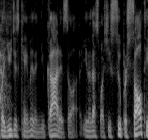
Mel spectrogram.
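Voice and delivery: ordinary delivery

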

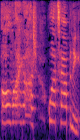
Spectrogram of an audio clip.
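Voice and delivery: put-on shrieking, very high-pitched screaming. Retelling how two announcers in the booth reacted, imitating their screaming. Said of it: "both are just screaming like".

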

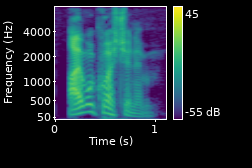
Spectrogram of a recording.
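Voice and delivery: plain

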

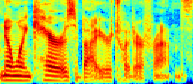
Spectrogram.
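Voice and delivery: plain

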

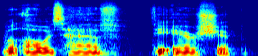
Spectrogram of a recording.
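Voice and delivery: soft whisper. Voicing a character who whispers to a departing player character: whispering. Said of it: "she whispers in your ear".

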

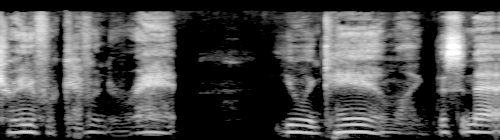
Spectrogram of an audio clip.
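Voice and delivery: put-on low, soft voice. Retelling a teammate's news on the phone: imitating a low, soft voice. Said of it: "like, all low".

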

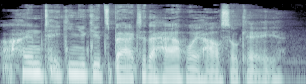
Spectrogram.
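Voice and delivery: high, trembling, quavering, shaky squeak. The bus driver calls to the kids from the front, shaky, trembling voice. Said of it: "The bus driver's voice was eerily shaky. I could hear every tremble in his tone. / I had never heard a grown man's voice go that high, / The bus driver all but squeaked from the front. I had never hea".

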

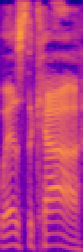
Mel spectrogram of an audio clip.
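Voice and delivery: Australian-sounding voice. Showing the difference between the two accents: australian accent. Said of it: "Australians are like".

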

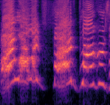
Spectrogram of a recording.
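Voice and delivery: very high, slow, drawn-out screaming. Retelling ordering at a drive-through window: imitating own screaming. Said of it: "I'm, like, screaming at the lady".

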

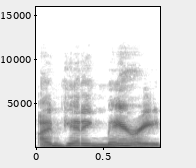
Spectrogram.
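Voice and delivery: mock whispering. Retelling a dream where the ex whispers to a father: imitating a whisper. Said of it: "whispers in my father's ear".

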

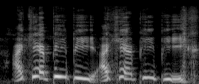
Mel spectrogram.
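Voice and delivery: high-pitched yelling, repeated over and over. Retelling Anderson Silva in the next stall at a drug test, imitating Anderson Silva yelling. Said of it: "he's just yelling".

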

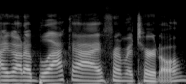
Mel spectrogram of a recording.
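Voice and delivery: ordinary talk

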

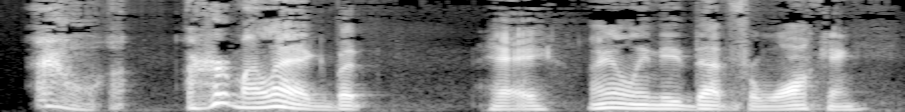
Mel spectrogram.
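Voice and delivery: ordinary delivery, nothing marked

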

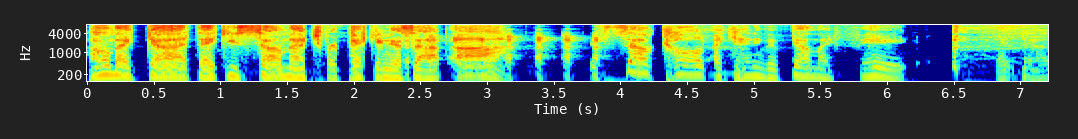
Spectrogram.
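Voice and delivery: put-on hoarse, really raspy drunk woman's voice. Retelling picking up a hammered woman, the speaker does her really raspy voice. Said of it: "with a really raspy voice".

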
